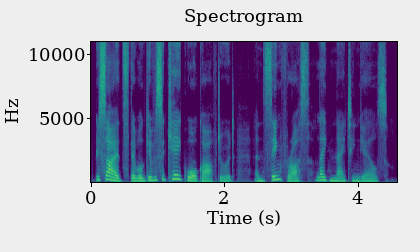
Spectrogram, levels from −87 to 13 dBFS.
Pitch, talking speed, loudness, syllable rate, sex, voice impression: 205 Hz, 195 wpm, -20 LUFS, 5.5 syllables/s, female, very feminine, very young, very thin, slightly tensed, powerful, very bright, slightly soft, very clear, very fluent, very cute, intellectual, very refreshing, sincere, calm, very friendly, very reassuring, very unique, elegant, slightly wild, very sweet, lively, kind, slightly intense, slightly sharp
